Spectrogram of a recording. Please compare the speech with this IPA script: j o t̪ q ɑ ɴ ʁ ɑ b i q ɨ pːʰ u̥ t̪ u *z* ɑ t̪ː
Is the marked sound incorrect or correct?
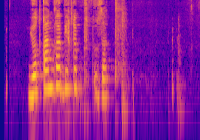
correct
